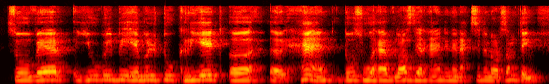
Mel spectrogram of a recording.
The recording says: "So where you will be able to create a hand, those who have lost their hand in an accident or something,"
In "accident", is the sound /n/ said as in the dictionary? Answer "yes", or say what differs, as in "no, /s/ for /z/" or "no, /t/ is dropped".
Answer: yes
